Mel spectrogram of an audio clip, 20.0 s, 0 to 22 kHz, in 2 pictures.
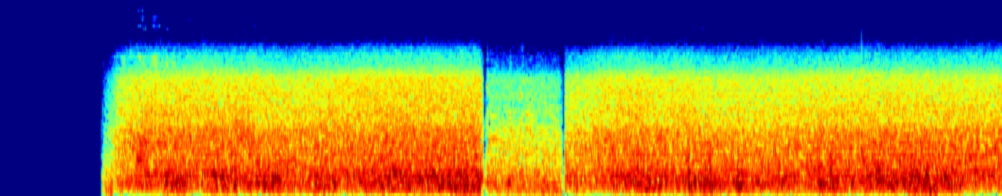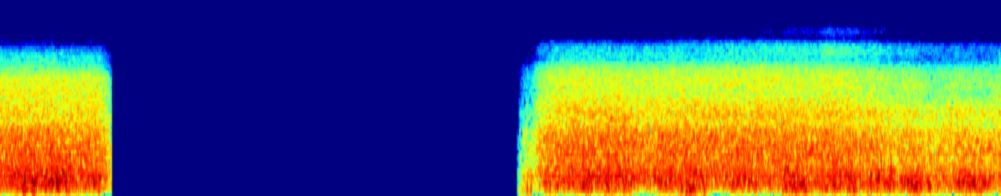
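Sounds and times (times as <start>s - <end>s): ocean surf breaking: 1.1s - 11.2s, 15.3s - 20.0s.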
